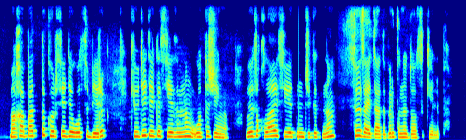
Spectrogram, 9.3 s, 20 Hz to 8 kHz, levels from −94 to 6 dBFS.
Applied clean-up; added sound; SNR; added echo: none; none; none; none.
